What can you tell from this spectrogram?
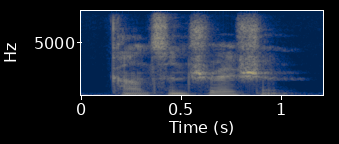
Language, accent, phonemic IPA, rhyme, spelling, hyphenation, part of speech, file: English, US, /ˌkɑn.sənˈtɹeɪ.ʃən/, -eɪʃən, concentration, con‧cen‧tra‧tion, noun, En-us-concentration.ogg
- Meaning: The act, process or ability of concentrating; the process of becoming concentrated, or the state of being concentrated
